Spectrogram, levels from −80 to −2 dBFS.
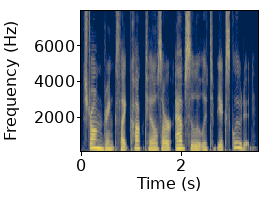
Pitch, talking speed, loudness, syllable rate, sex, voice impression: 205 Hz, 150 wpm, -17 LUFS, 5.0 syllables/s, female, very feminine, young, very thin, tensed, weak, slightly dark, hard, very clear, fluent, very cute, intellectual, very refreshing, sincere, calm, very friendly, very reassuring, very unique, elegant, slightly wild, sweet, lively, kind, slightly intense, slightly sharp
